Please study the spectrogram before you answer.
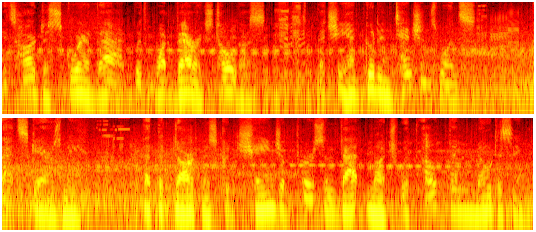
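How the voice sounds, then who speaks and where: A man's voice: mid-range voice, measured pace, over loud music, lightly acted. A man voicing a small, earnest robot companion in a video game, speaking in an inquisitive, conversational way. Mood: thoughtful, uneasy. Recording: very noisy game ambience behind.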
